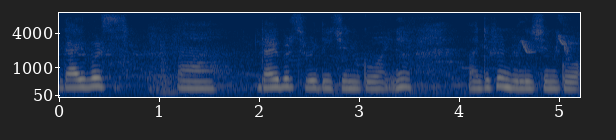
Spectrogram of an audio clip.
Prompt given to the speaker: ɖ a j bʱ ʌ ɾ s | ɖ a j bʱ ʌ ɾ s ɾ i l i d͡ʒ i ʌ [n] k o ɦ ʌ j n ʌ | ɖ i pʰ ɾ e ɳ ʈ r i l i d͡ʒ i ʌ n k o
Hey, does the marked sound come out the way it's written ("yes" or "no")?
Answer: yes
